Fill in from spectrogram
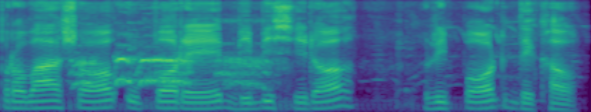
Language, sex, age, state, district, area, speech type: Odia, male, 18-30, Odisha, Malkangiri, urban, read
